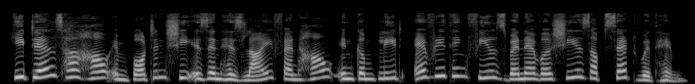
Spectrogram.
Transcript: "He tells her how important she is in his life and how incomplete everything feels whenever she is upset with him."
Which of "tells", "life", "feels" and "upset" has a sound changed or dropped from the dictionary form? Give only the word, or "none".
none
